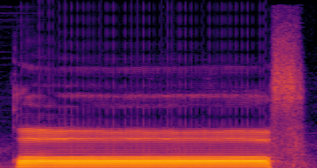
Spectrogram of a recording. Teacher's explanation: কফ জিব্বার গোড়া থেকে, কা হবে না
